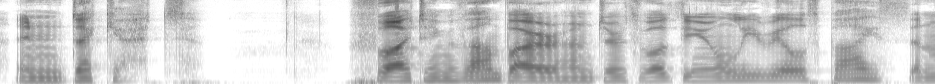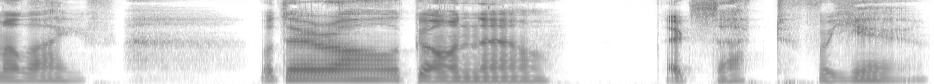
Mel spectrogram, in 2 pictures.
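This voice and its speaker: A man playing an ancient, possessive vampire in an ASMR roleplay, speaking in a theatrical, condescending, teasing and softly threatening way. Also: mid-range voice, steady tone, very slow, clean tone, dry recording, studio quality. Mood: nostalgic, mocking.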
